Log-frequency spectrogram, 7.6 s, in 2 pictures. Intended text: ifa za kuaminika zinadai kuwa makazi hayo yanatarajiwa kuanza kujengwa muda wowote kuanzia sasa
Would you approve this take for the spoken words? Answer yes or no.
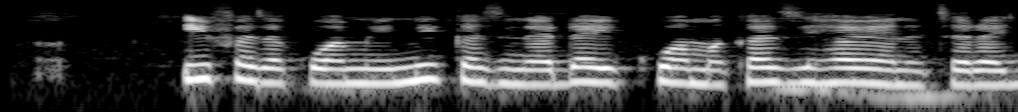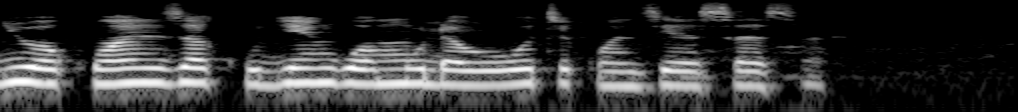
yes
